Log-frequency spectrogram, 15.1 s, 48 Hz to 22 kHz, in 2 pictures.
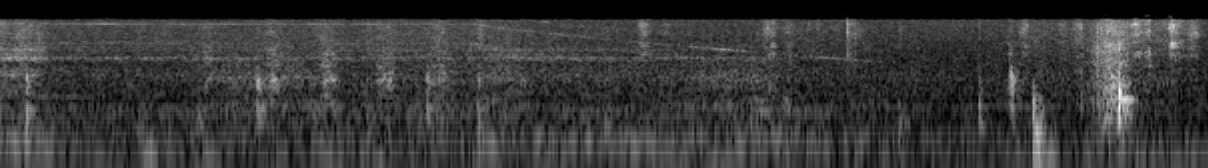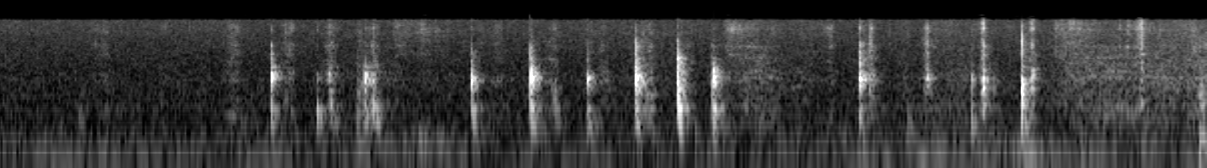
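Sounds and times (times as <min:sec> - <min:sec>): wood scraping rub: 0:00.0 - 0:05.4, 0:06.3 - 0:07.6, 0:12.0 - 0:15.0.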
